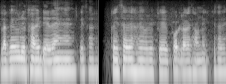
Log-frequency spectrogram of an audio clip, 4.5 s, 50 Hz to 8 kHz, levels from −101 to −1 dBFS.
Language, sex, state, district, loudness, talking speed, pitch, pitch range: Hindi, male, Madhya Pradesh, Umaria, -18 LUFS, 225 wpm, 110 Hz, 105-115 Hz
